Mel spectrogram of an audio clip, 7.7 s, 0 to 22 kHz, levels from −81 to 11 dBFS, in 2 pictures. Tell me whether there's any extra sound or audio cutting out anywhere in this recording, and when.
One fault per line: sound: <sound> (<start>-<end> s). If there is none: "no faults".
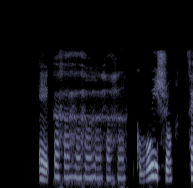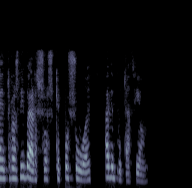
sound: laugh (1.1-2.6 s)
